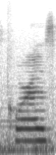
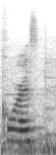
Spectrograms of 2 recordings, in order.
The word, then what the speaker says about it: Korres: month is the Korres I don't know how you pronounce it it's Korres chorus the Greek yoghurt foaming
